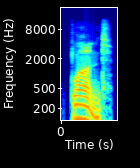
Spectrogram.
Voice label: "blunt", American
